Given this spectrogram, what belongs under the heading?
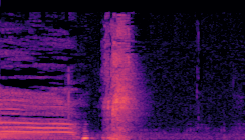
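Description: A cat gives a single sharp sneeze close up, preceded by a brief squeaky vocal sound, then quiet.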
